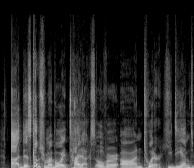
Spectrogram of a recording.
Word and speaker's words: Tidux: should follow him at TIDUX. It's like Teases from Final Fantasy X, but with an X at the end. But he goes by Tidux.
